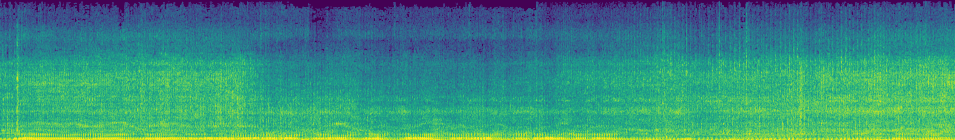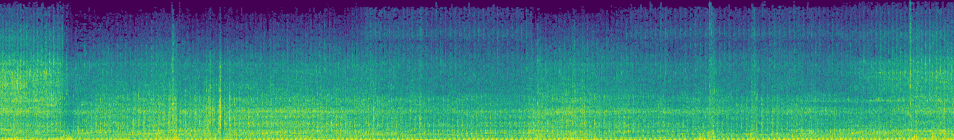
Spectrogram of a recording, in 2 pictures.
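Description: KTM dirt bike engine running under way, with the throttle opened and closed unevenly for the first nine seconds or so, then pulling more steadily.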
